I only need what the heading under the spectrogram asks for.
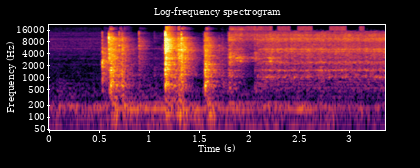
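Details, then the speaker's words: Sony TC-WR670 double cassette deck in for repair, belts and rollers likely worn; forward play works but reverse play gives a few sharp mechanism clicks and faint motor whir, transport fails to engage reverse, flywheel seemingly stuck. "Назад. Не, не може."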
